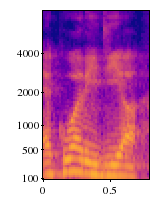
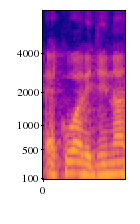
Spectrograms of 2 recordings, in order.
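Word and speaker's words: aqua regia: हैं बच्चों कहते हैं एक्वा रीजिया। स्पेलिंग एक्वा रीजिना लिखा है, एक्वा रीजिना नहीं होता, एक्वा रीजिया होता है, ठीक है।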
